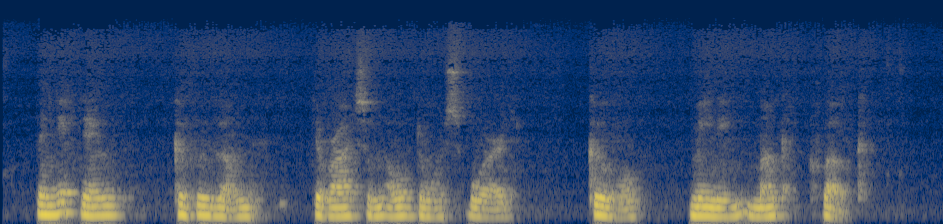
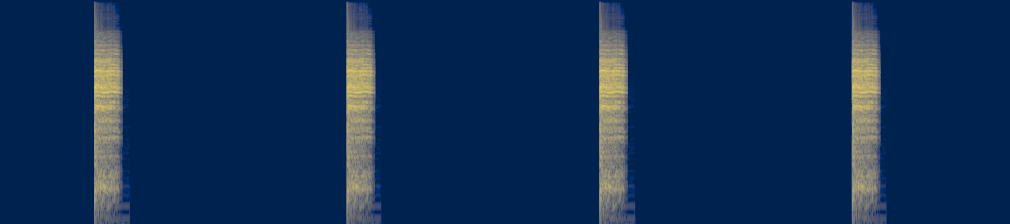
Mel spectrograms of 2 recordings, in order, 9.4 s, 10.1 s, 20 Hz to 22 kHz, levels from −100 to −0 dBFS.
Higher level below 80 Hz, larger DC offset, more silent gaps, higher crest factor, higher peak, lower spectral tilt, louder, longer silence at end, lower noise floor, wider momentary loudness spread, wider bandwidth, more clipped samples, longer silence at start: first, -60 dBFS vs -76 dBFS; neither; second, none vs 1.30-3.47 s, 3.81-6.00 s, 6.36-8.52 s; about the same, 18 dB vs 20 dB; second, -6 dBFS vs 0 dBFS; first, -10 dB/octave vs 5 dB/octave; second, -22 LUFS vs -10 LUFS; second, 0.8 s vs 1.3 s; second, -66 dBFS vs under -90 dBFS; first, 15 LU vs 8 LU; second, 7.4 kHz vs over 20 kHz; neither; second, 0.35 s vs 0.95 s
